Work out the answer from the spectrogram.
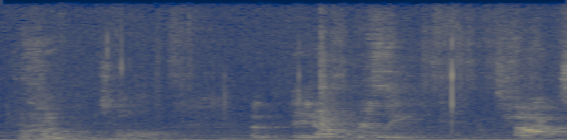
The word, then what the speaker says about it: atoll: actually refers to an atoll, that's how you pronounce it, atoll, coral atoll, but they don't really talk specifically about the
